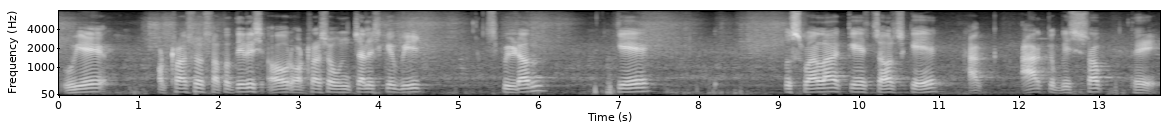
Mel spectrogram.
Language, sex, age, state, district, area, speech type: Hindi, male, 45-60, Madhya Pradesh, Chhindwara, rural, read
